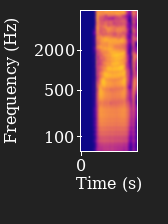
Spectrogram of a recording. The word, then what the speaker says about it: dab: For example, dab, a spirit, is pronounced da. The final B indicates the tone, in this case high and level.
